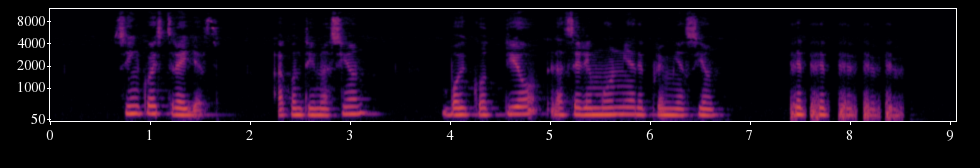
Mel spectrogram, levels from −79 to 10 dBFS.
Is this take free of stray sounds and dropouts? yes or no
no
